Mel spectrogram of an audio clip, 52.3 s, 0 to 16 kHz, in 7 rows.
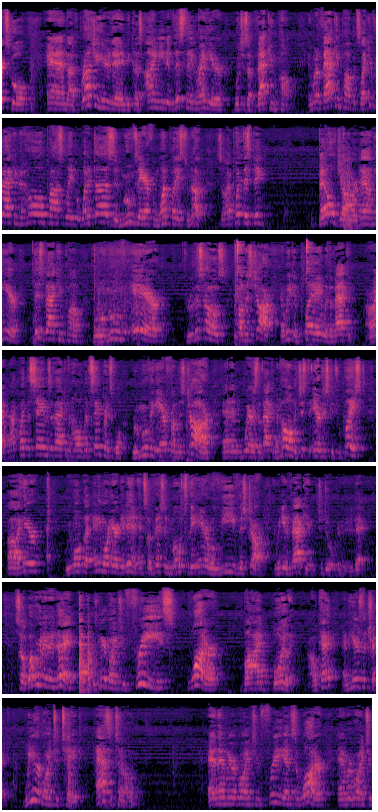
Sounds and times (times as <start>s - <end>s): Speech: 0.0s - 12.8s, 13.7s - 47.7s, 49.0s - 52.2s.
